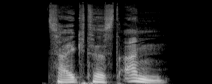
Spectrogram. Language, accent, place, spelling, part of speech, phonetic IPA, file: German, Germany, Berlin, zeigtest an, verb, [ˌt͡saɪ̯ktəst ˈan], De-zeigtest an.ogg
- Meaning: inflection of anzeigen: 1. second-person singular preterite 2. second-person singular subjunctive II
